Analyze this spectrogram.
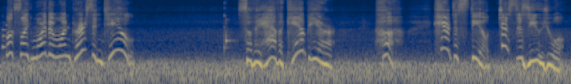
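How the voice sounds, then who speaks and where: A woman voicing a tiny childlike fairy companion in an anime-style game, squeaky, cheeky and exclamatory. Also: wildly swooping pitch, slow, pauses often, noisy background, exaggerated voice. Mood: suspicious, scornful. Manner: exclamatory, cutely indignant, refers to self in third person.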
